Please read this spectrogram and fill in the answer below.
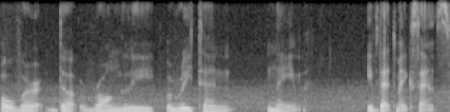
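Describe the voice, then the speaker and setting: Speaking at a very slow pace, a woman has a non-native accent. Her pitch is fairly low. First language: not English. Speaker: artist. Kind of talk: art vlog narration.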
